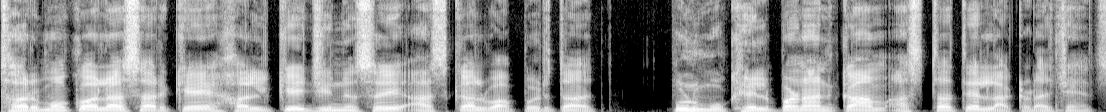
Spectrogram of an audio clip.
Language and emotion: Goan Konkani, neutral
